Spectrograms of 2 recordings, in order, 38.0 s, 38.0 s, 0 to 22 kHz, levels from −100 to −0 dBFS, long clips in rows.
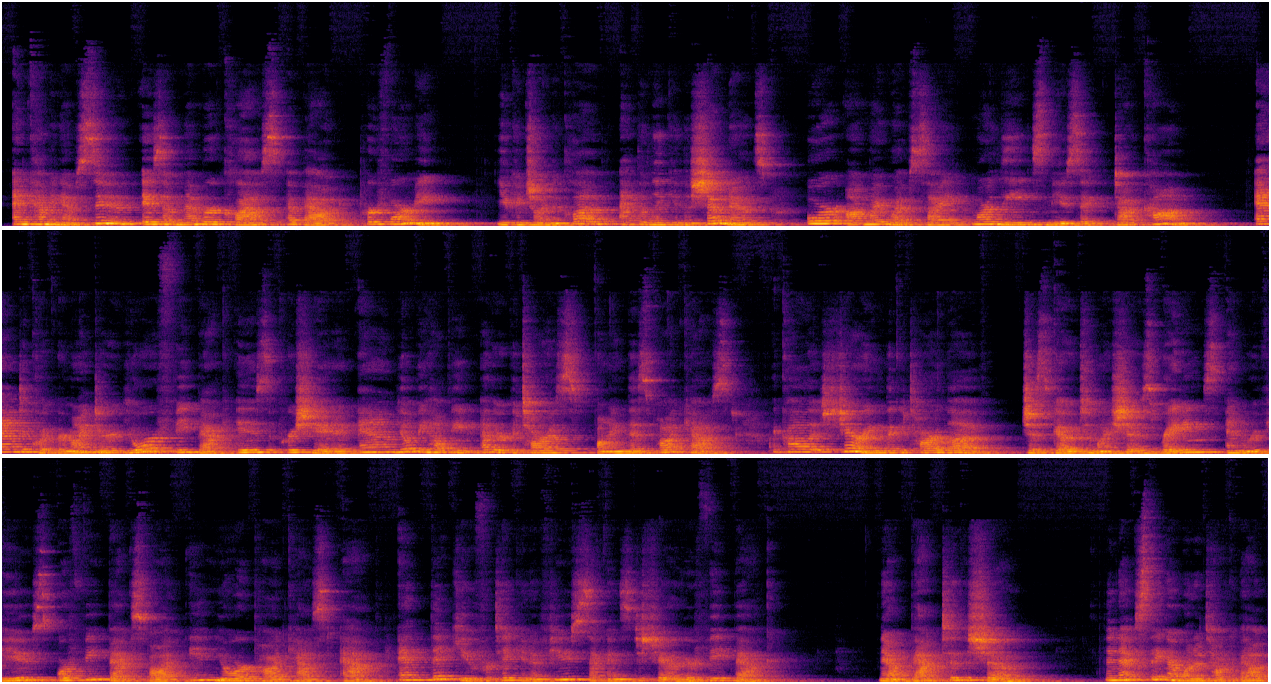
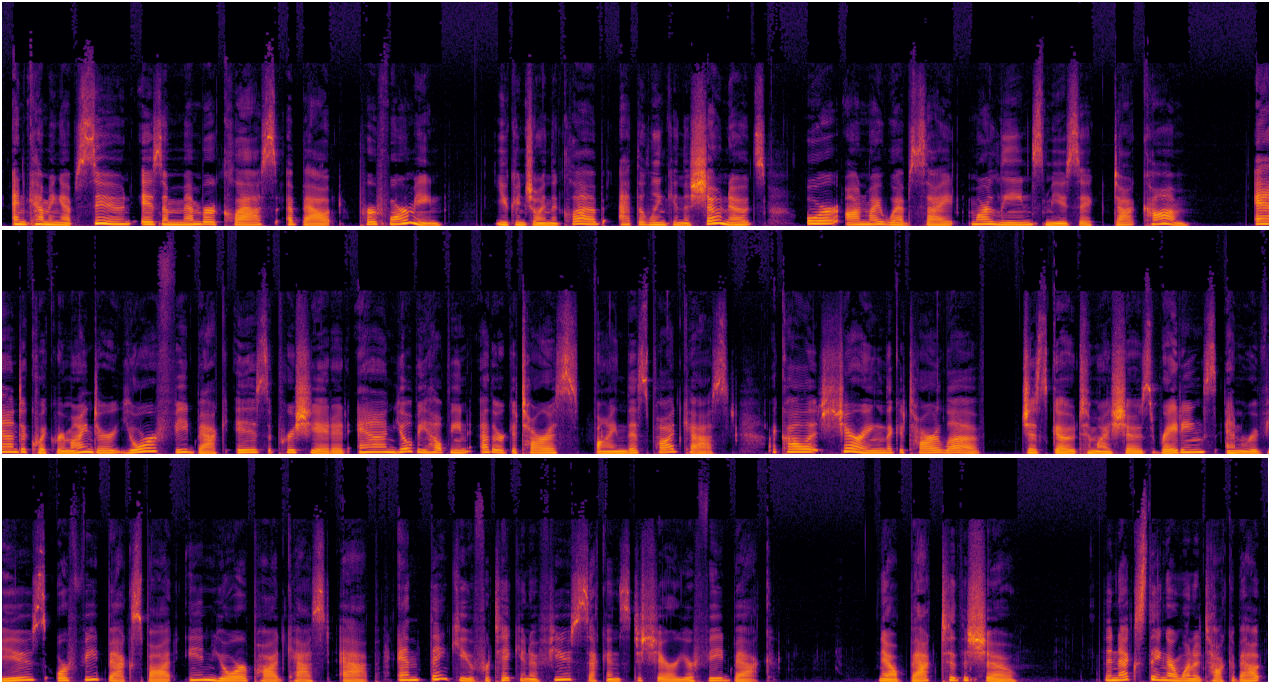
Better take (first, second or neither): second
